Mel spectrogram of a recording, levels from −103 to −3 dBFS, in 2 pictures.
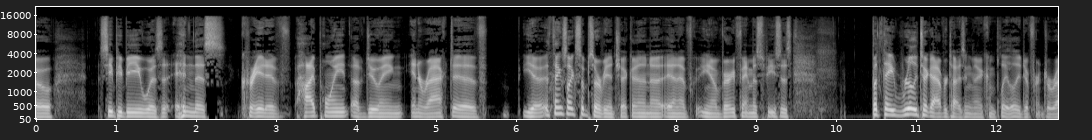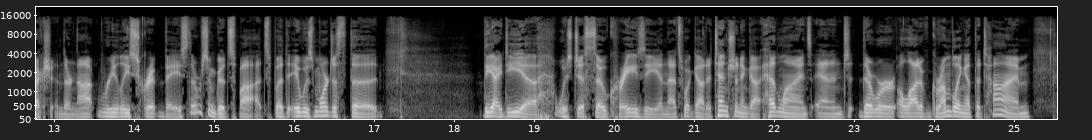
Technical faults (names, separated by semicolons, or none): none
